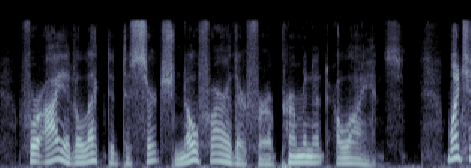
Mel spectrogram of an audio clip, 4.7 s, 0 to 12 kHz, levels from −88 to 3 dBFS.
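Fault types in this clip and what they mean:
No faults can be heard in this speech clip. It carries the band-limited sound of a Bluetooth mSBC headset link, with nothing above about 7.7 kHz and a light grain from the codec.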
